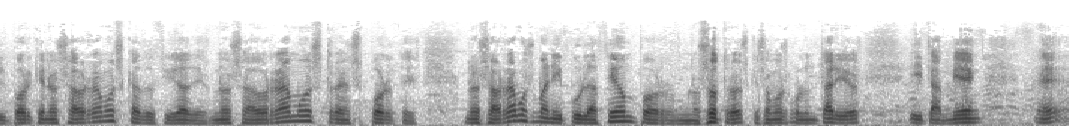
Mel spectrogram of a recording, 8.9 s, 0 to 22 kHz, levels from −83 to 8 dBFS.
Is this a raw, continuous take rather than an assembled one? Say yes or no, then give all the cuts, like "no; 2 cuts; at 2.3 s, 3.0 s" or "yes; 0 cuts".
yes; 0 cuts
